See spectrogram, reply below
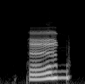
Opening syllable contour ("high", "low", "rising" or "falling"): rising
